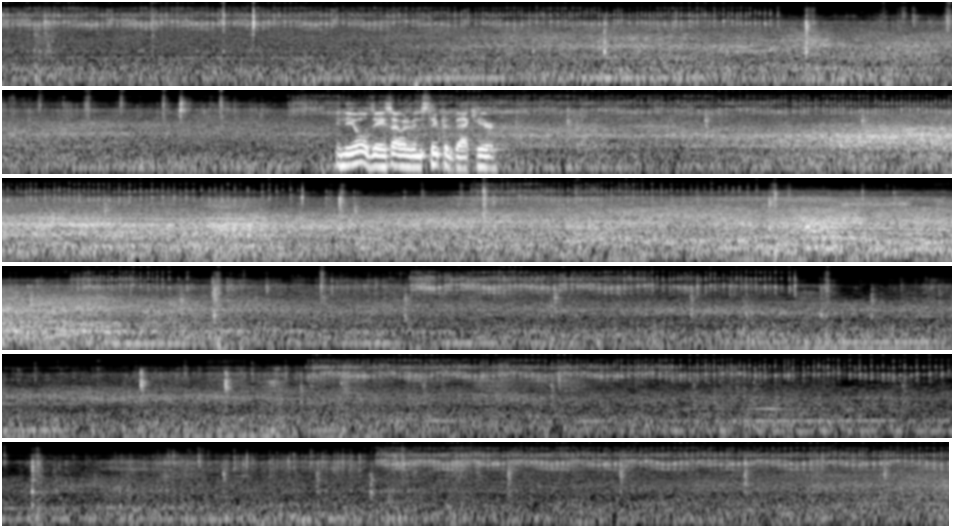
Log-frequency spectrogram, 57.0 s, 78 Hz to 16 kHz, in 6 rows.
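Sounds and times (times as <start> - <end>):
car passing: 0.0 - 56.9.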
